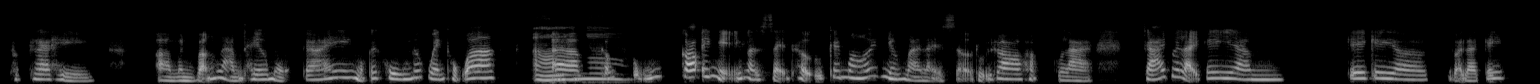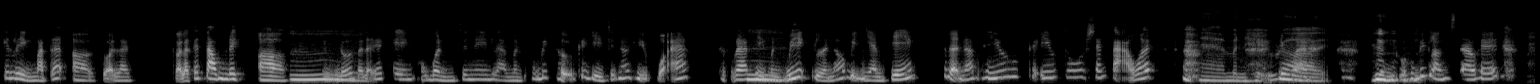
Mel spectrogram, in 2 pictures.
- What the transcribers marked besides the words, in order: drawn out: "À"; tapping; laugh; other background noise
- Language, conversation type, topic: Vietnamese, advice, Làm sao để lấy lại động lực khi bị bế tắc và thấy tiến bộ chững lại?
- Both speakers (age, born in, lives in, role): 25-29, Vietnam, Malaysia, user; 30-34, Vietnam, Vietnam, advisor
